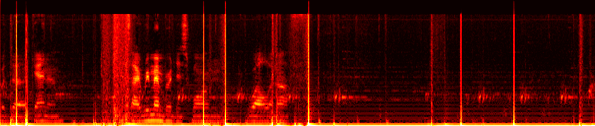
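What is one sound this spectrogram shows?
Cartoon water splashes as a game character swims.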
